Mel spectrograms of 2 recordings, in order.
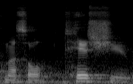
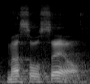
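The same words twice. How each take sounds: First: "tissue" set apart and leaned on, falling; stress on tissue. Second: "cell" punched a little louder, falling; stress on cell. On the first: Teacher showing the one changed word, stress on "tissue". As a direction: lean on the word "tissue" for contrast. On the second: Teacher contrasting cell with tissue, stress on "cell". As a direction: set off the word "cell" for contrast. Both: Shown as a demonstration. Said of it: "one word and it changes everything".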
